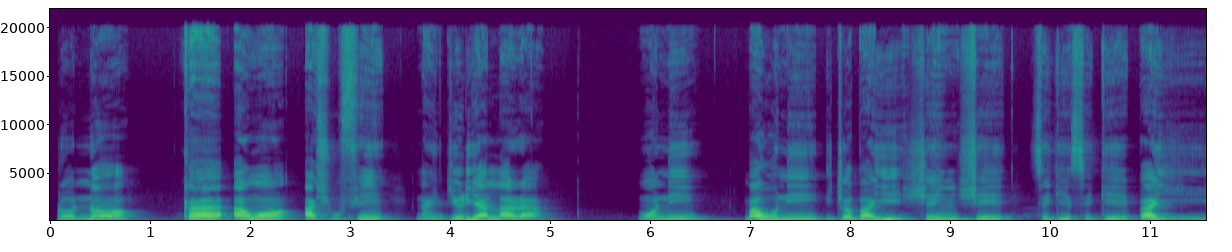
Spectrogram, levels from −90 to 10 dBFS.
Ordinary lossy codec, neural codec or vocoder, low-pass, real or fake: none; none; none; real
